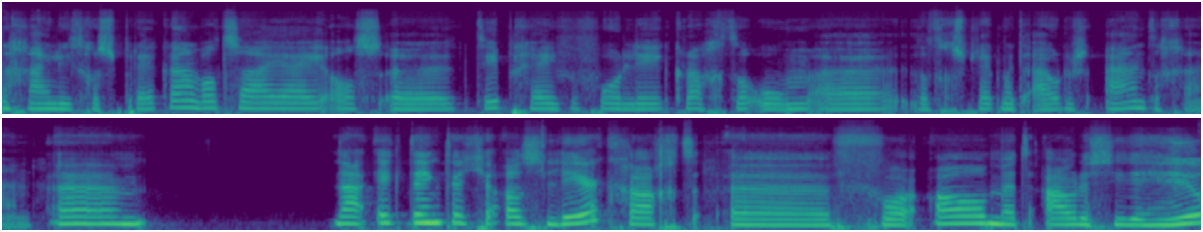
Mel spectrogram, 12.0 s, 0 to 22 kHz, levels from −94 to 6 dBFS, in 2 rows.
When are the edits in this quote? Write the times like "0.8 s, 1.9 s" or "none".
6.2 s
